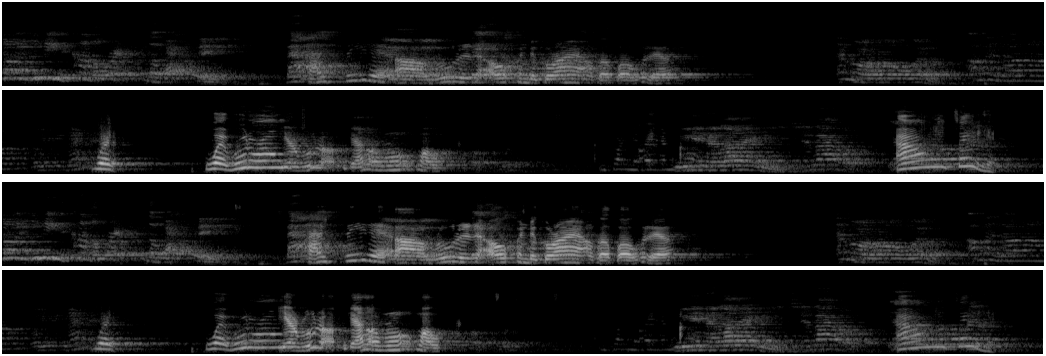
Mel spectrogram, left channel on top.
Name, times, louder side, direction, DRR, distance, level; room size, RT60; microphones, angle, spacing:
voice 1, 0.0-2.4 2.7-3.4 3.8-5.8 8.3-11.4 15.1-15.6 17.1-19.0 19.3-20.3, right 1 dB, 30° right, -4 dB, 3.6 m, -44 dB
voice 2, 3.1-6.7 13.2-14.8, right 6 dB, 60° right, 17 dB, 0.4 m, -31 dB
voice 3, 12.5-13.3 16.5-17.1 19.4-20.3, left 6 dB, 40° left, 18 dB, 0.3 m, -32 dB
12.0 x 10.5 x 5.1 m, 1.4 s
head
